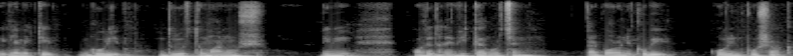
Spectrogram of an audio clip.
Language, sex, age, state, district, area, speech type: Bengali, male, 18-30, West Bengal, South 24 Parganas, rural, spontaneous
